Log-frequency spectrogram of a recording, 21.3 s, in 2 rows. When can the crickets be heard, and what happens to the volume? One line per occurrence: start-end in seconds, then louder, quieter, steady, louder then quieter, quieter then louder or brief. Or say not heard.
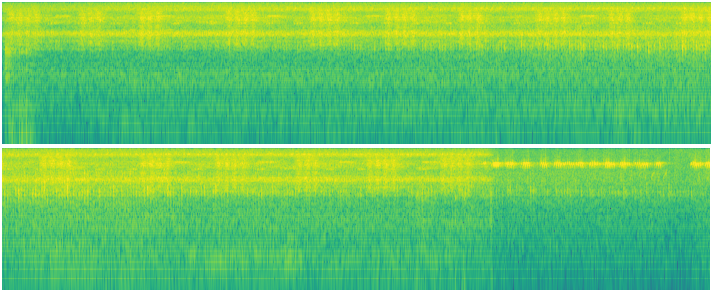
0.0-21.2 steady.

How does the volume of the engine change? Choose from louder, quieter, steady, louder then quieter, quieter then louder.
louder then quieter.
